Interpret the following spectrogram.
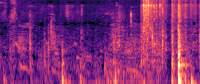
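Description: Hooked rockfish splashing at the surface and being lifted aboard a fishing boat, with scattered knocks and a loud thump near the end as it comes over the rail.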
